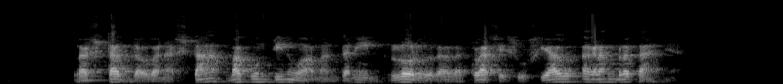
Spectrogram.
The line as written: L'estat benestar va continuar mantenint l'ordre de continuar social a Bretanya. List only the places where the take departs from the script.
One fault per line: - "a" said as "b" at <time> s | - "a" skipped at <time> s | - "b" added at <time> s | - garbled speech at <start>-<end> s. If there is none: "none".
- "del" added at 1.4 s
- "continuar" said as "classe" at 4.7 s
- "Gran" added at 6.0 s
